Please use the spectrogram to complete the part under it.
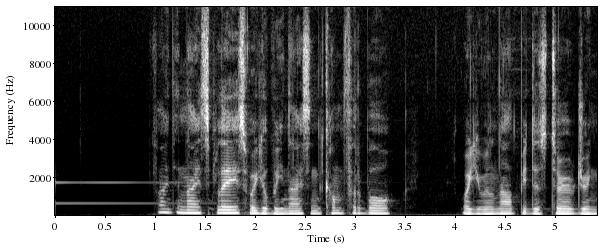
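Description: A man speaks calmly and softly, close to a microphone.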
